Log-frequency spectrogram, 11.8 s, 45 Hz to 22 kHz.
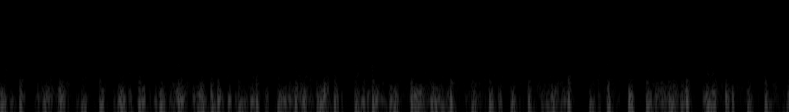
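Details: Steady low thumping heartbeat at roughly 100 beats per minute with a faint hum underneath: a pumping heartbeat.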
